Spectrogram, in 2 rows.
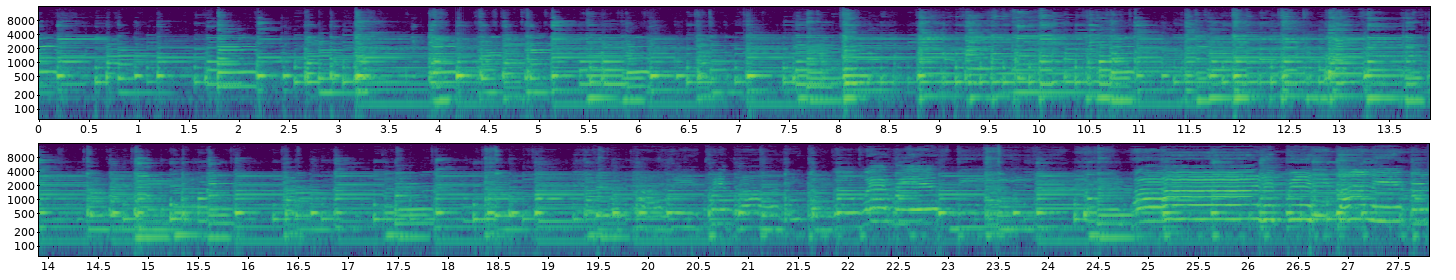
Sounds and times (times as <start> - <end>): Music: 0.0 - 27.8.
